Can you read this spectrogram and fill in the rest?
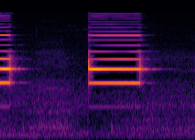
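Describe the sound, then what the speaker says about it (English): Two shrill electronic warning beeps from a motor controller signaling undetected hall sensors sound close by, a short chirp followed by a longer sustained tone, with near silence in between. "These are the warning beeps to tell you that the hall sensors are not detected"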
